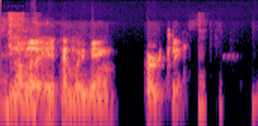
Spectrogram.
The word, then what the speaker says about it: Berkeley: corregir la pronunciación, no hay ningún problema, ¿viste? No lo dijiste muy bien, Berkeley. Berkeley.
